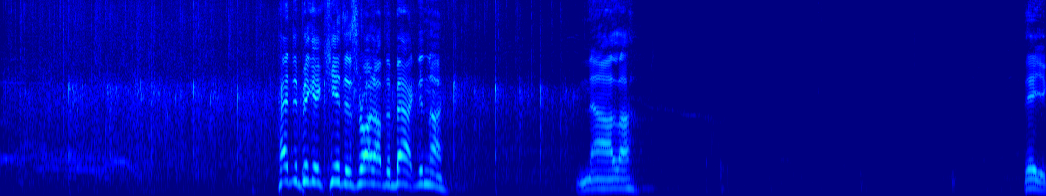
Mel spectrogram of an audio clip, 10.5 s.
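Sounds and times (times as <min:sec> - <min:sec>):
audience applause: 0:00.0 - 0:06.2
speech: 0:02.8 - 0:04.6, 0:05.8 - 0:06.4, 0:10.2 - 0:10.4.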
